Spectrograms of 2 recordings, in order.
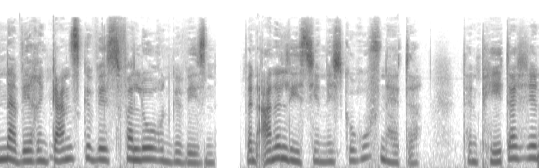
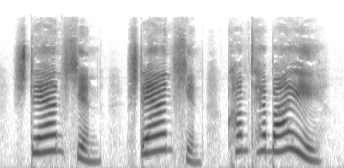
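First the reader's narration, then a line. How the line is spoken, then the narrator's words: Sudden loud call. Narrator (German): rief Anneliese plötzlich ganz laut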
